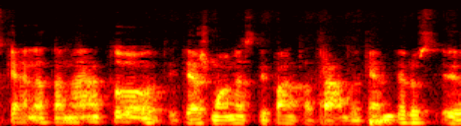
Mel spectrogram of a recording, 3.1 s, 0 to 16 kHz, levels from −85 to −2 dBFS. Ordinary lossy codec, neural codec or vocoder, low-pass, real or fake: AAC, 48 kbps; vocoder, 44.1 kHz, 128 mel bands every 512 samples, BigVGAN v2; 14.4 kHz; fake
